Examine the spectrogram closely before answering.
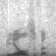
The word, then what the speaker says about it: Beelzebub: Beelzebub.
